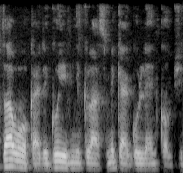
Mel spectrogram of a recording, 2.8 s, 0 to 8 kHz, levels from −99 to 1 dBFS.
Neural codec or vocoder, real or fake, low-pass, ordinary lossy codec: none; real; 7.2 kHz; none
